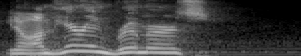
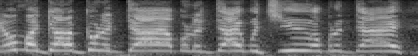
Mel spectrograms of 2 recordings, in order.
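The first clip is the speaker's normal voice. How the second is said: panicked yelling; 7 semitones higher than usual. Retold or imitated. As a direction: yell it like the plane is going down. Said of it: "I'm like".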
